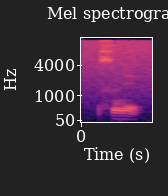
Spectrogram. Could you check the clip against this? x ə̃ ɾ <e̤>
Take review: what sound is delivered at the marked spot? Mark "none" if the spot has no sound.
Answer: e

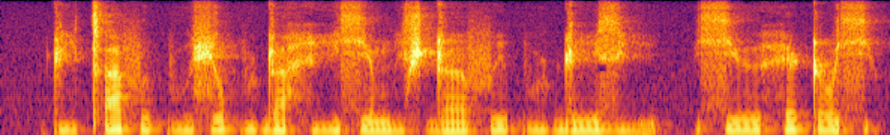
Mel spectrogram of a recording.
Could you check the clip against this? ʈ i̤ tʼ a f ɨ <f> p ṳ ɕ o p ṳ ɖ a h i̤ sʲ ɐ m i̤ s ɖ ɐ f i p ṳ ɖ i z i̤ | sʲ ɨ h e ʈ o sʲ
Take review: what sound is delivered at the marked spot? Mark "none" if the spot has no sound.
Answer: none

